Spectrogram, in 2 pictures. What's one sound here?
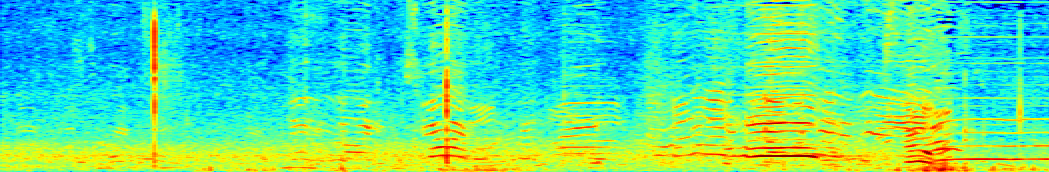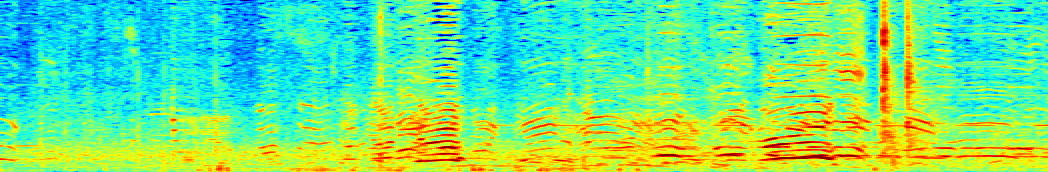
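A hockey stick strikes a ball with a sharp crack.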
